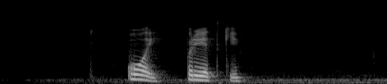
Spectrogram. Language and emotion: Russian, neutral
